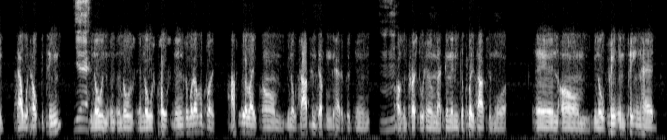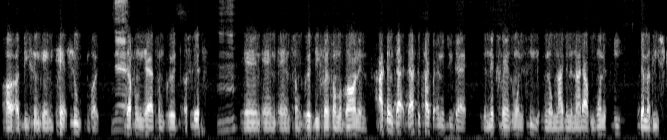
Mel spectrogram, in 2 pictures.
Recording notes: live phone calls from fans around the world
